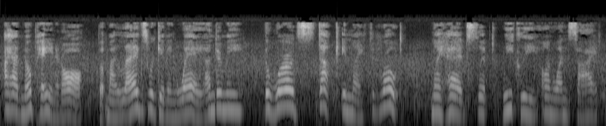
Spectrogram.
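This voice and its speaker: Slow, deliberate woman reading a story. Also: mid-range voice, a little hiss or hum, low-quality recording. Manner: deliberate, expressive, with long pauses. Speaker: audiobook story reader. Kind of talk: dramatic literary short story narration.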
